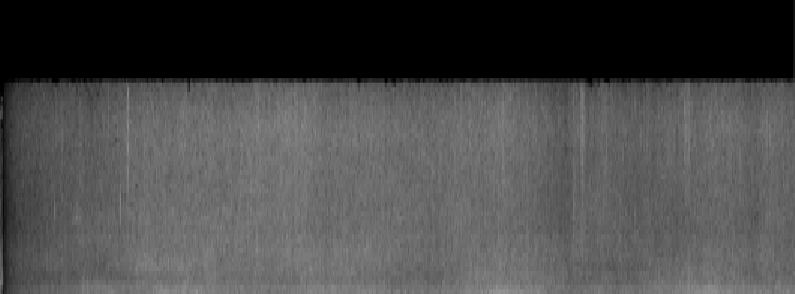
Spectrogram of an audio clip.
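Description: Rushing noise like surf or wind. It fades in over the first couple of seconds, then swells and ebbs slowly every few seconds, and fades out just after the end.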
